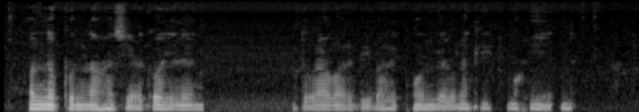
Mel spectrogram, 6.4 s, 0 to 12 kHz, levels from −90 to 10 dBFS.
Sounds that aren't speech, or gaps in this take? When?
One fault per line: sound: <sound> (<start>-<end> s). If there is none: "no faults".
no faults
